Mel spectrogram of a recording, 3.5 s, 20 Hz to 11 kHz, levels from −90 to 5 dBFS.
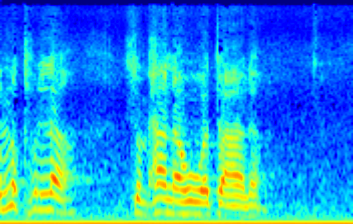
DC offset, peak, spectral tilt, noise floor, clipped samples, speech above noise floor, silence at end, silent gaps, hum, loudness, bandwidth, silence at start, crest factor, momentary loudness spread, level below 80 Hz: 10%; -6 dBFS; -5 dB/octave; -45 dBFS; under 0.1%; 24 dB; 0.4 s; none; none; -21 LUFS; 10.5 kHz; 0 s; 14 dB; 24 LU; -52 dBFS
